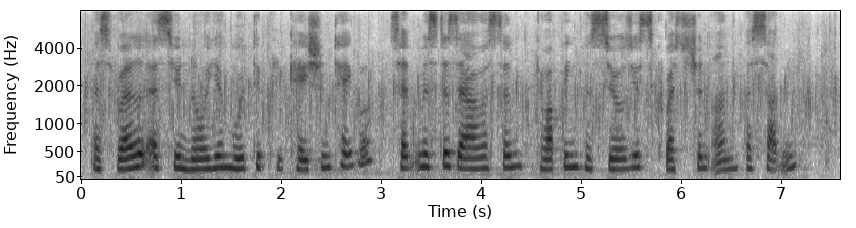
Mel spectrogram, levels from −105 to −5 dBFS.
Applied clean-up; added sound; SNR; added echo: none; Applause; 19 dB; none.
